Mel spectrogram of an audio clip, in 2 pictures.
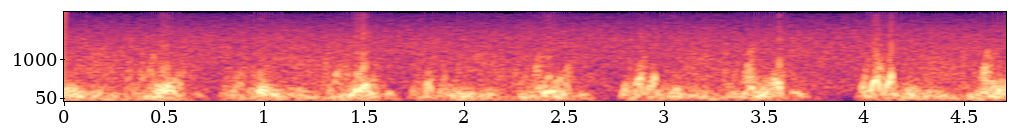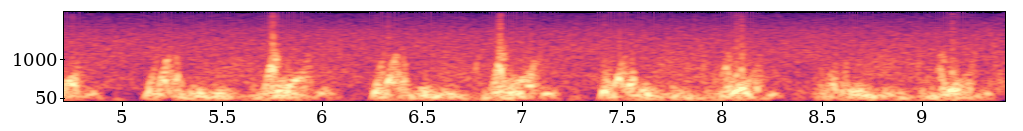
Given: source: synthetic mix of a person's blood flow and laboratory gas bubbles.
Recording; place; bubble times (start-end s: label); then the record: Doppler ultrasound of blood flow; precordium
9.35-9.42 s: bubbles
From the record:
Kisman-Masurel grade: 111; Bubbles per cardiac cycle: 1 to 2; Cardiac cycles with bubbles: 1 to 10%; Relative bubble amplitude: barely perceptible (0.100 to 0.250); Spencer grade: 1 (occasional bubble signal discernible with the cardiac motion signal, with majority of cardiac periods free of bubbles); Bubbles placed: only in the low amplitude regions of the cardiac cycle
